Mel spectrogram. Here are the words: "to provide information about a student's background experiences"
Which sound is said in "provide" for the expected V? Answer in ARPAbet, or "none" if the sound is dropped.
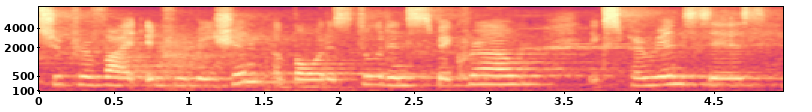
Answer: V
